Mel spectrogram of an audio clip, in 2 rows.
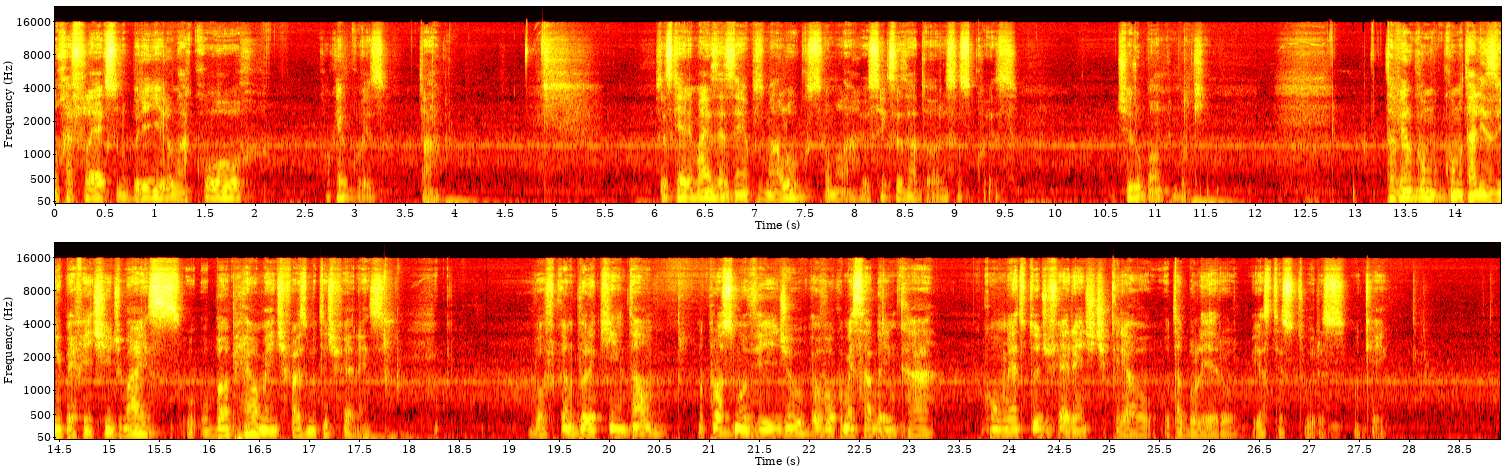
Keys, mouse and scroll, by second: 6.8 drag, 8.8-9.7 scroll down 1, 10.3 click, 11.4 Delete, 11.9 scroll down 1, 12.7 shift+middle click.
